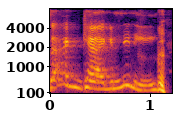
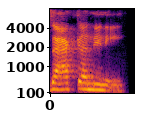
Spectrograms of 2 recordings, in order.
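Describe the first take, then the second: First: A hard G sound is clearly pronounced. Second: No hard G sound is pronounced. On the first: This is how people who don't know the name say it. The speaker calls it wrong. "they either overpronounce the G, like Zagcagnini, like Siri" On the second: This is the usual American way to say the name. The speaker calls it right. "the Americanized at least version is Zaccanini"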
